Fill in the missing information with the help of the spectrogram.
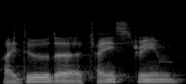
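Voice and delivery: ordinary delivery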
